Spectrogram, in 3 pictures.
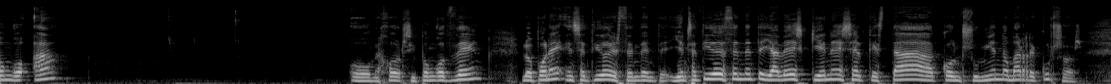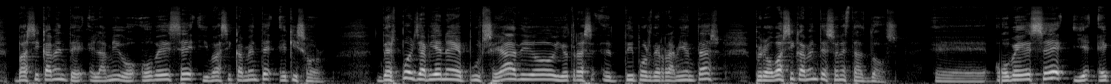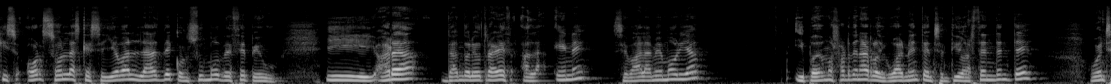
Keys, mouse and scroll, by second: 0.4 typing, 2.1-2.9 typing, 31.9 a, 33.2 d.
